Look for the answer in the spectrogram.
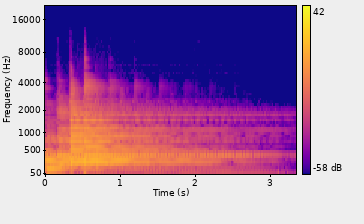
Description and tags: DuB HiM Jungle onedrop rasta Rasta reggae Reggae roots Roots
